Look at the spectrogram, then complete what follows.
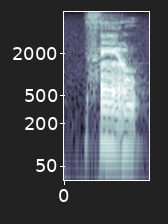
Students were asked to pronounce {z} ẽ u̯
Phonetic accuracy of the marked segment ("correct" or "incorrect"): incorrect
